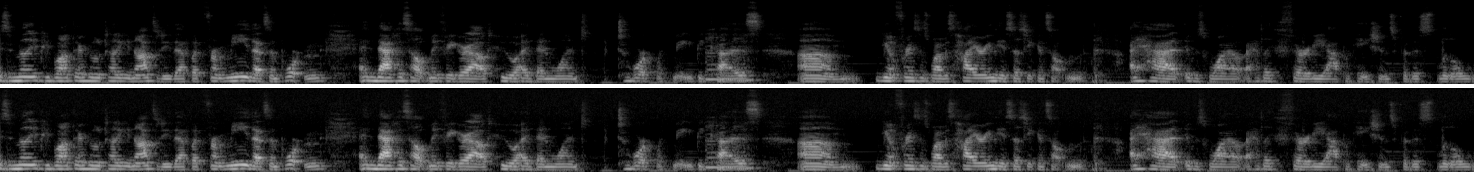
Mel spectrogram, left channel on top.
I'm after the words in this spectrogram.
a million people out there who will tell you not to do that, but for me, that's important. And that has helped me figure out who I then want to work with me, because, for instance, when I was hiring the associate consultant, it was wild. I had like 30 applications for this little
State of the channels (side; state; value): right; noise; hiss, 22 dB below the sound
